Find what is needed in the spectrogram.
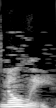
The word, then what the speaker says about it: Noelle: Appearing on behalf of defendants, and it's pronounced Nolle, actually. – Nolle, okay. N-O-L-L-E, like the plea, Nolle? – Exactly. – Okay. – Only it's spelled Noelle.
